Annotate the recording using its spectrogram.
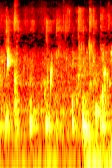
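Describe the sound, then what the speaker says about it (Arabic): Water is poured into a pot in a home kitchen, short splashing gurgles and trickles in quick uneven bursts, close and brief. "دابا غادي نديرو الماء"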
